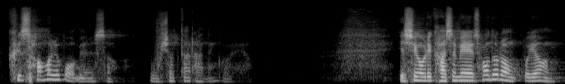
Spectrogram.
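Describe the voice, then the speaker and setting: A middle-aged male pastor delivers a lively sermon in a high voice. He mixes humor with acted-out quotes to reach his young listeners.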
